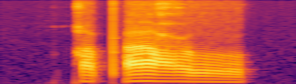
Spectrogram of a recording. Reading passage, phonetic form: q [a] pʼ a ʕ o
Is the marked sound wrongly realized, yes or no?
yes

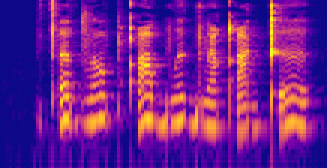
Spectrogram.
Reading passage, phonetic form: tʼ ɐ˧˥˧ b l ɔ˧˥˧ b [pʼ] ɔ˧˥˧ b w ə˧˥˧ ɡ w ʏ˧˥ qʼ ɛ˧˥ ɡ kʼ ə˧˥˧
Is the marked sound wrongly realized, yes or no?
yes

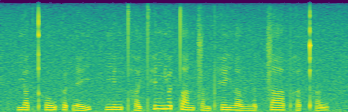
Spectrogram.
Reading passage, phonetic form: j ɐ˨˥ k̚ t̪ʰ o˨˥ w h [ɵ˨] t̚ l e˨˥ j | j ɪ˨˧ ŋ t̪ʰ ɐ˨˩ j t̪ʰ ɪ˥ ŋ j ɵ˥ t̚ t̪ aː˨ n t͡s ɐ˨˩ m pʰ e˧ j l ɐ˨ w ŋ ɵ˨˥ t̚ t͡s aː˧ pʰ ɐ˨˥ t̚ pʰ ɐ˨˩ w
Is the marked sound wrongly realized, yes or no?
no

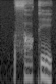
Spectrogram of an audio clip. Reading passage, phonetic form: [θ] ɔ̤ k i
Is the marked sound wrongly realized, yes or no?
no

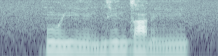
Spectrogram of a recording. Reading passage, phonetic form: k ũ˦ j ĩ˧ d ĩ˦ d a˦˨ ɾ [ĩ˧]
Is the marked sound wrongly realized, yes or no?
no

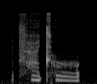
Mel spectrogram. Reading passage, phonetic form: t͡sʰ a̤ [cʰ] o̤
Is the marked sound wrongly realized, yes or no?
no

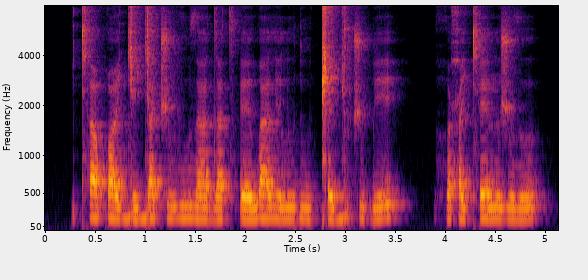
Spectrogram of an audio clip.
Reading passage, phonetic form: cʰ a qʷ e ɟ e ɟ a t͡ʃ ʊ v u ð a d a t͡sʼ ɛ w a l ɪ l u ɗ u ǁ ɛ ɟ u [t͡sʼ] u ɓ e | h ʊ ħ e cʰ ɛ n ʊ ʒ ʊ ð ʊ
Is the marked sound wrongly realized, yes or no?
yes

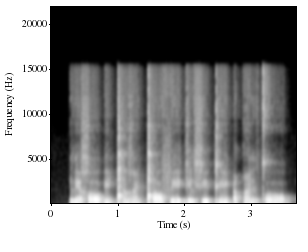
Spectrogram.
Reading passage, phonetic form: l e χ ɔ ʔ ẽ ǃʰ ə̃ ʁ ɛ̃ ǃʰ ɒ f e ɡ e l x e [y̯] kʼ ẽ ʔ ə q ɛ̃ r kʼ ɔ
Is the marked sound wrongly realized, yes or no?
no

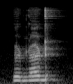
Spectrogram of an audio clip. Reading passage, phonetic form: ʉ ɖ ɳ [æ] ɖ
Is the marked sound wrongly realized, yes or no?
yes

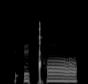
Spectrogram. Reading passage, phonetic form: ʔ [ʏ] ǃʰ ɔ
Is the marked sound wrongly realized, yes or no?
no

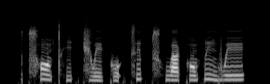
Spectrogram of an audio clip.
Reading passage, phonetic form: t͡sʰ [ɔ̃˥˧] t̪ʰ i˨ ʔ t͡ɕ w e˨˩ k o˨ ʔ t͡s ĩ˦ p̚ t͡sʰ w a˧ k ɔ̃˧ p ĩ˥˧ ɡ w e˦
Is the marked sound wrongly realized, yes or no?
no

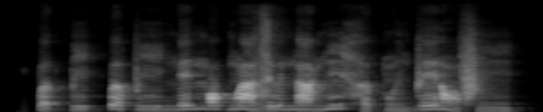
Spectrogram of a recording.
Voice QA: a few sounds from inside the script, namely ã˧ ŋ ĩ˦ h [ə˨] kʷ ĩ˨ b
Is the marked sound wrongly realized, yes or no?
no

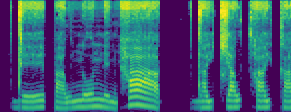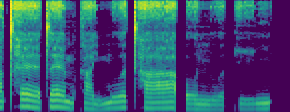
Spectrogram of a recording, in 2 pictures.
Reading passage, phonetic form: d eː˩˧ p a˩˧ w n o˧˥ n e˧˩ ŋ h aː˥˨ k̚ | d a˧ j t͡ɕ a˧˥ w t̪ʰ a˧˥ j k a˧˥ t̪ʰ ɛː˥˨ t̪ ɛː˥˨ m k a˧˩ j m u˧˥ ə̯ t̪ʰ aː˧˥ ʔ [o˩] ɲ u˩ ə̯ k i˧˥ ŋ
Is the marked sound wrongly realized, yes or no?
no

